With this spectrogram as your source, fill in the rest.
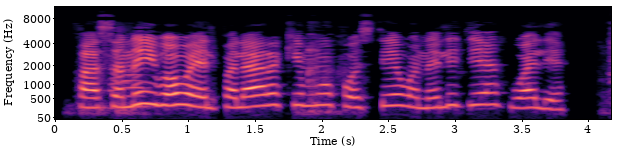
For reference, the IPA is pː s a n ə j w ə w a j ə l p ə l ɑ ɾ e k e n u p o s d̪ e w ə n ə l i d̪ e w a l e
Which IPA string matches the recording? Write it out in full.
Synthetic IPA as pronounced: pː s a n ə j w ə w a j ə l p ə l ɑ ɾ a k e m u p o s t̪ e w ə n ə l i d̪ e w a l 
